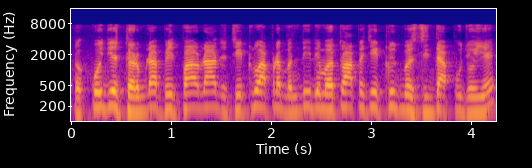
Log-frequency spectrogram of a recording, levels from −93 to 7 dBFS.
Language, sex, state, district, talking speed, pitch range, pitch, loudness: Gujarati, male, Gujarat, Gandhinagar, 210 wpm, 160-190 Hz, 180 Hz, -16 LUFS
